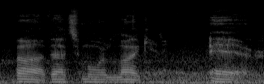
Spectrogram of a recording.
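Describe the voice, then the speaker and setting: Over loud background noise, a man at a medium pitch performs a put-on character voice. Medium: video game. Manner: brash, impatient.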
